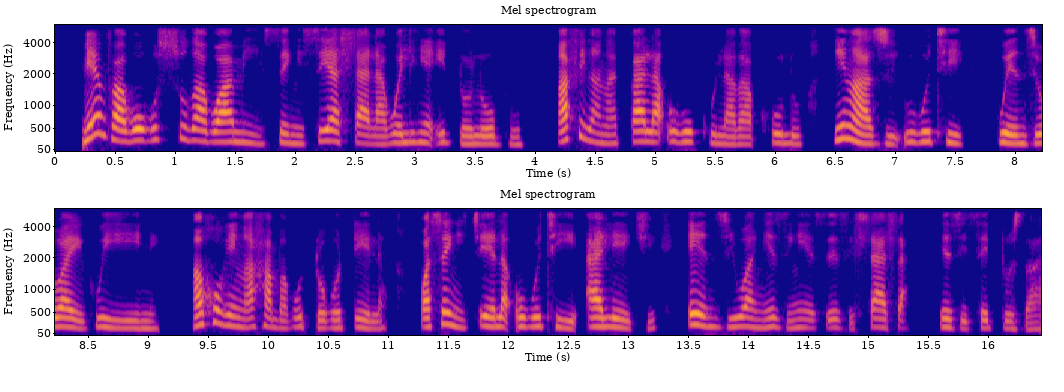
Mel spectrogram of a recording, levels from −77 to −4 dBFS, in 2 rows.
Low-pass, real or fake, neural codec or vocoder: 5.4 kHz; fake; codec, 16 kHz, 1 kbps, X-Codec, WavLM features, trained on Multilingual LibriSpeech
